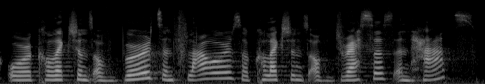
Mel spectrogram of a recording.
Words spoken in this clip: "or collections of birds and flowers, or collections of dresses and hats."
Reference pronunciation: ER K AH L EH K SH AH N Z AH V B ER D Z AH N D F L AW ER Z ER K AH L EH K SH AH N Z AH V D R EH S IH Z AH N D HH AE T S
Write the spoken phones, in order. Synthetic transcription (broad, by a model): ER K AH L EH K SH AH N Z AH V B ER D Z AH N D F L AW ER Z ER K AH L EH K SH AH N Z AH V D R EH S IH Z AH N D HH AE T S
